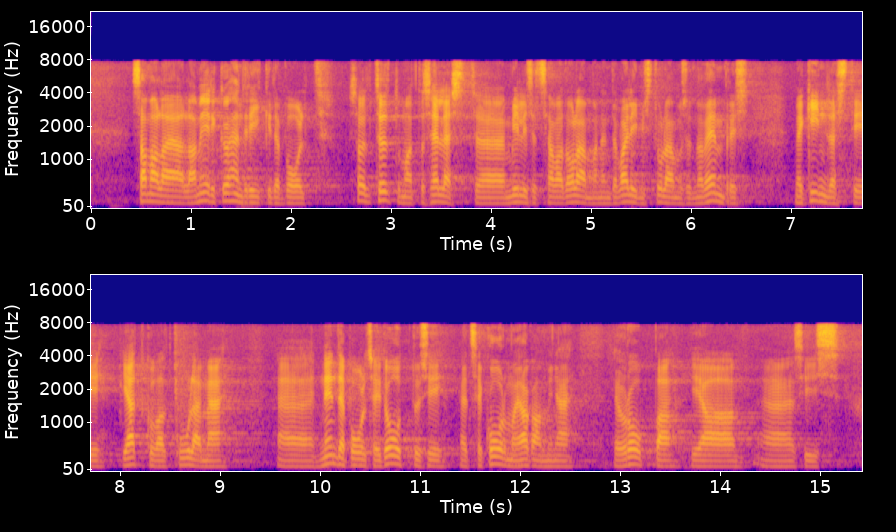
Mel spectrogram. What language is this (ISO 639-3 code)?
est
